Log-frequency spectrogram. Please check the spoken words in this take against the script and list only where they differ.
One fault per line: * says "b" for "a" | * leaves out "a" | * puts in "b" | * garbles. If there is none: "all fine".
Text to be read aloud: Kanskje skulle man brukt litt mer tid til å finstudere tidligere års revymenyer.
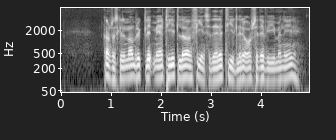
all fine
